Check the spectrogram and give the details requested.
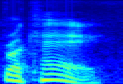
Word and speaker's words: Braque: You say it like Braque. That's French. Braque.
